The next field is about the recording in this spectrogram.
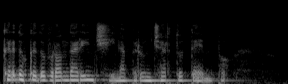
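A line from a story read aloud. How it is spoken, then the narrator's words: Plain. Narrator (Italian): disse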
